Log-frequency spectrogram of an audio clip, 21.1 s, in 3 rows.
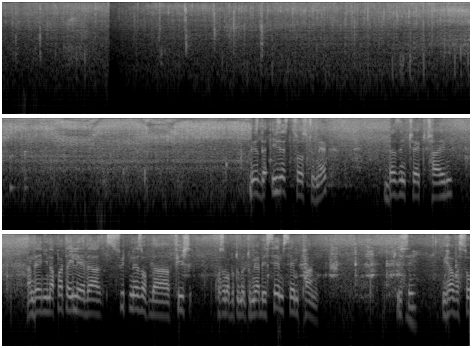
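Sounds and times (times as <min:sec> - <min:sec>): butter and garlic sizzling in pan: 0:00.0 - 0:21.0.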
